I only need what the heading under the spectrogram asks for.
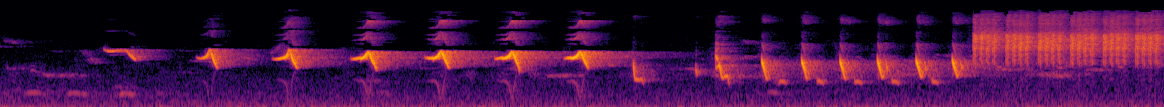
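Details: Evening nightingale song: a run of about eight loud, identical downslurred whistles, then a faster series of sharp clicking notes, ending in a dry buzzing rattle.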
